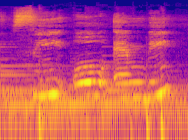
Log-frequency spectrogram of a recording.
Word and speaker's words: comb: Next word, very commonly used. That is C-O-M-B. How we pronounce it as? Yes? Comb. Because of C-O-M-B, comb. But my dear friends, it must be pronounced as comb. K-O-M-E, comb, comb. Okay? Comb your hair properly before going to the party. Okay? So it's comb your hair, not comb your hair.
